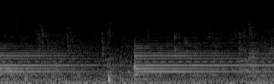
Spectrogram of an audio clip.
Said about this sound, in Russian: Джек стоит спиной к Роуз наверху парадной лестницы и смотрит на настенные деревянные часы.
